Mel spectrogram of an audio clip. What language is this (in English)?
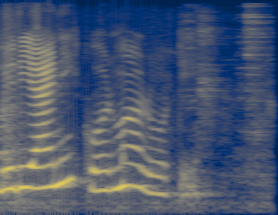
Urdu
